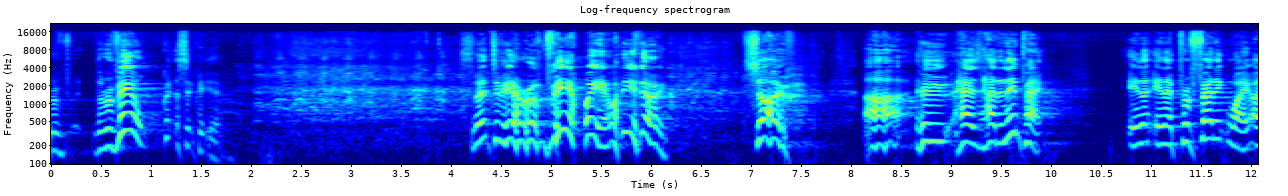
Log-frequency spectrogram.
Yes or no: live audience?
yes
